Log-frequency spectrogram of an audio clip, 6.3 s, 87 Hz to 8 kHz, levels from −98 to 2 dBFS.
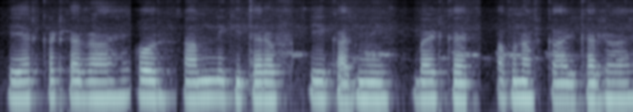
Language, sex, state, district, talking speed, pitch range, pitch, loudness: Hindi, male, Uttar Pradesh, Budaun, 150 wpm, 145-150 Hz, 150 Hz, -30 LUFS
